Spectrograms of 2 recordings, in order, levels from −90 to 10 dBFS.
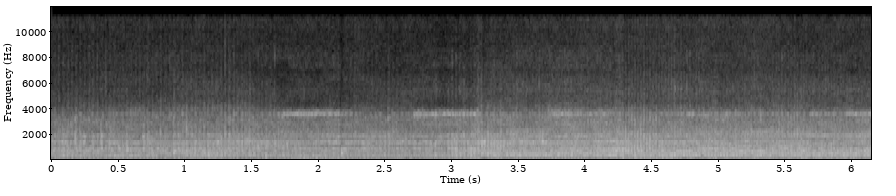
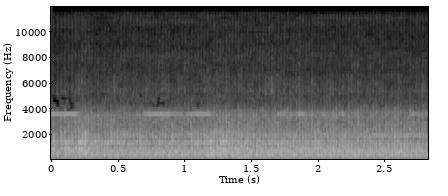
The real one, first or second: second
